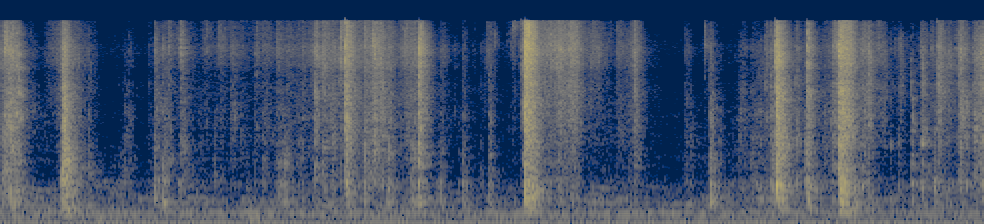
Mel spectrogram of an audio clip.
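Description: Hands tear open a cardboard box of trading cards.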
